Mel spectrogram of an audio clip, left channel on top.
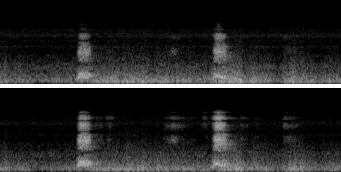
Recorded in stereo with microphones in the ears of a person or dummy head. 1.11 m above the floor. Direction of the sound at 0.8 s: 85° right.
